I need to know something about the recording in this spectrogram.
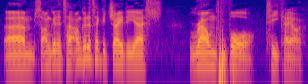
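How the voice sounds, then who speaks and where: A man co-hosting a fight prediction show, giving emphatic, animated opinions in casual chat. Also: mid-range voice, normal speed, dry recording. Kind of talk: casual betting breakdown chat.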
